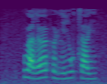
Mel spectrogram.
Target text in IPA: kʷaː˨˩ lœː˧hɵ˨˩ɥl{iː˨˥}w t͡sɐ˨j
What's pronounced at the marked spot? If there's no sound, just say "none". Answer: iː˨˧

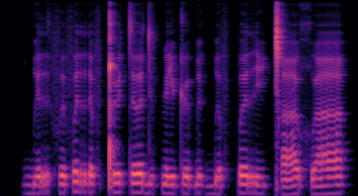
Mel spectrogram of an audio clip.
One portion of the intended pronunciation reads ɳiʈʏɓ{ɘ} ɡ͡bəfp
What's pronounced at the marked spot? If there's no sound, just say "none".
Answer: ɘ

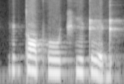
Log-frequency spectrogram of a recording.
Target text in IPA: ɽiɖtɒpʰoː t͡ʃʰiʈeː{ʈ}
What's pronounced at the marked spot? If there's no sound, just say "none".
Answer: ɖ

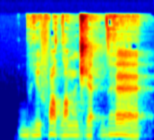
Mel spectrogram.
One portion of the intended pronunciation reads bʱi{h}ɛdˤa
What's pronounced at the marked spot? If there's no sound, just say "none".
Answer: f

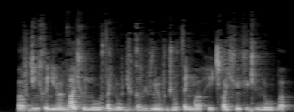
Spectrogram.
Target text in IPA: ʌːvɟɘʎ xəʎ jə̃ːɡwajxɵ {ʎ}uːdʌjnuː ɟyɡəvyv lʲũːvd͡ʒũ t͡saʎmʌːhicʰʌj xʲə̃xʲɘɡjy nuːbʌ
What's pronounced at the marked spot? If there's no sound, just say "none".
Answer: ʎ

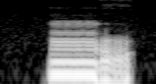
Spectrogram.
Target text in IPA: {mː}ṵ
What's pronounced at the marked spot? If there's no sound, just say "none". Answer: mː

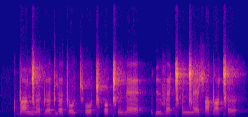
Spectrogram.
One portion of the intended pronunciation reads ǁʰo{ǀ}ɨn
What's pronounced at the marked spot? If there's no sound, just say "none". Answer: ǁ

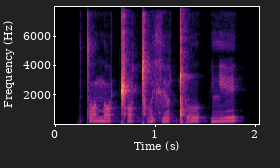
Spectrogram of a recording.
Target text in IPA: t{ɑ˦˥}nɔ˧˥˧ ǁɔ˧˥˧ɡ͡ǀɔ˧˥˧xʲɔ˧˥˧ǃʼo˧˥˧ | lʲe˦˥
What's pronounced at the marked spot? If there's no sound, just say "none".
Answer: ɔ˦˥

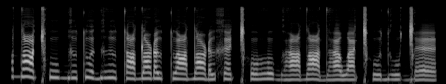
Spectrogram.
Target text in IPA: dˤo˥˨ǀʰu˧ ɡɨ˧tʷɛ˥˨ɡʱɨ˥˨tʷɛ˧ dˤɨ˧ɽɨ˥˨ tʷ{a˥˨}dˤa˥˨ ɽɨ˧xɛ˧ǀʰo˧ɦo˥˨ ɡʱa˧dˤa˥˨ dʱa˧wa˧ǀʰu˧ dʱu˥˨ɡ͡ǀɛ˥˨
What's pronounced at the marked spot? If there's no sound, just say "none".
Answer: a˧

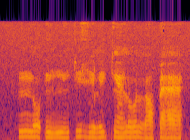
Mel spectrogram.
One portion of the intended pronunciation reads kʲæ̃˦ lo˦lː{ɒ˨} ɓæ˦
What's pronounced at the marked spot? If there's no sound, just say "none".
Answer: ɒ˨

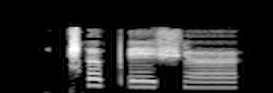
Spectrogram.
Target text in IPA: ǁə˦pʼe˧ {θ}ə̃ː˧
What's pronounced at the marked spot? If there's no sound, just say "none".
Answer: ʃ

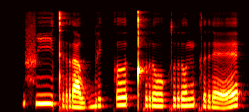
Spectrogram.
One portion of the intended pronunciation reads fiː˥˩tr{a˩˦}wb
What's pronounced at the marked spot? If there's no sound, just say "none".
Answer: a˩˦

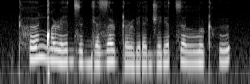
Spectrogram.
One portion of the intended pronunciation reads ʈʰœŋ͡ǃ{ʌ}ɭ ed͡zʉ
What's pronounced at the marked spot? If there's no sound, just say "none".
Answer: ʌ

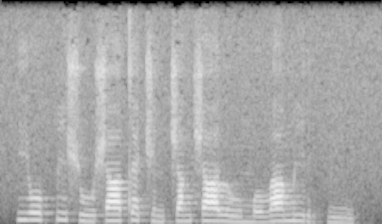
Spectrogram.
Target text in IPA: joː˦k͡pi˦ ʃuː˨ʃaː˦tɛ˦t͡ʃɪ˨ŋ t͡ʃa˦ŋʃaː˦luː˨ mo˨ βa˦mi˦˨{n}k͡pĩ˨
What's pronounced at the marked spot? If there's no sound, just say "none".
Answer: r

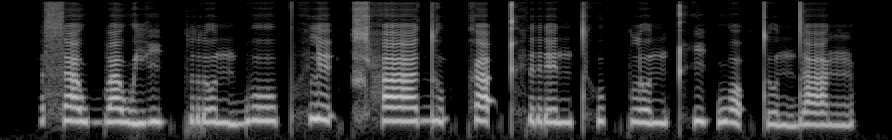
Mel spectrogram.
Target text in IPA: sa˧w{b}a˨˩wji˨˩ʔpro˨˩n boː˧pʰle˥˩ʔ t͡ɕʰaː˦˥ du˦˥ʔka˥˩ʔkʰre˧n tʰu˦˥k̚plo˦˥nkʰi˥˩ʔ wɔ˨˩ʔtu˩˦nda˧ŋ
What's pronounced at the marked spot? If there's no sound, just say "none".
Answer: b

